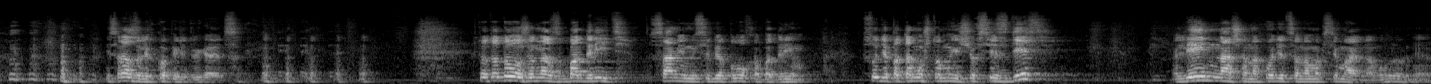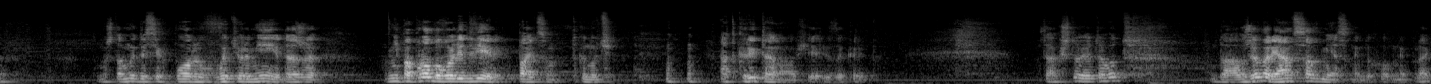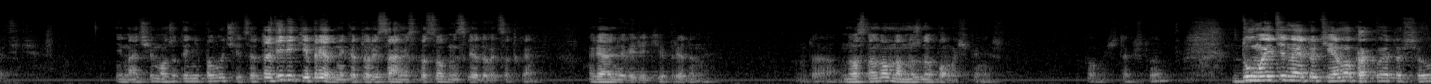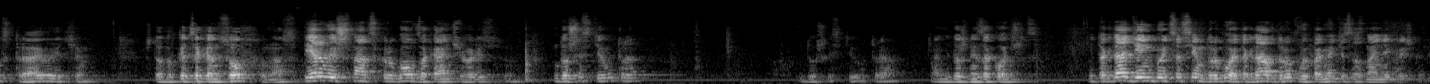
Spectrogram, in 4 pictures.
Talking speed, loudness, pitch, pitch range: 130 wpm, -23 LUFS, 135 Hz, 115-155 Hz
